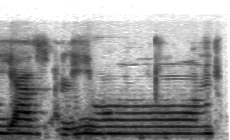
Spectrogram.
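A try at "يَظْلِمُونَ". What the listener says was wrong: Dha dia mesti keluar hujung lidah. Kalau tak dia tak jadi dha. Limun. Dia mesti kena keluarkan hujung lidah tu baru dapat sebut dha dengan tepat.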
